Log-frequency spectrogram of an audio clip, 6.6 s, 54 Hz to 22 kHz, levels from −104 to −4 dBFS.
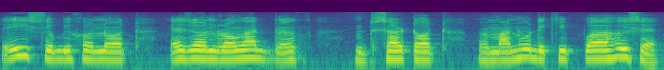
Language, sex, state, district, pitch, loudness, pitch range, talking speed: Assamese, male, Assam, Sonitpur, 145 Hz, -16 LUFS, 135-150 Hz, 100 wpm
